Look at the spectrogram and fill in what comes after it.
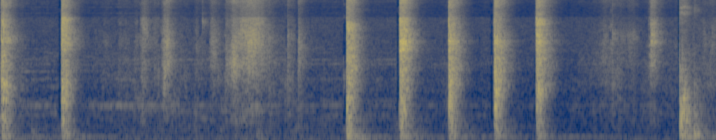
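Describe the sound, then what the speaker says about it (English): A pre-drilled wooden arm of a ready-to-assemble Adirondack chair is tapped into place, giving a series of close, sharp knocks in irregular bursts, about ten strikes with short pauses between. "The hole that's pre-drilled in the arm. Just hold this and tap it."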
